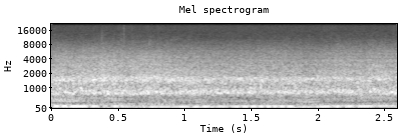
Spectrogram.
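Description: Engine drone of a car racing in Project Gotham Racing 2, a steady tonal hum that holds and shifts slightly in pitch as the car drives smoothly through a corner, no talking.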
